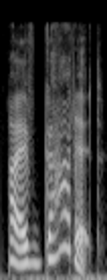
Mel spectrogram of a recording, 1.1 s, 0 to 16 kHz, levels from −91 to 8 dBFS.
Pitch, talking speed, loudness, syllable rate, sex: 270 Hz, 170 wpm, -16 LUFS, 4.5 syllables/s, female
